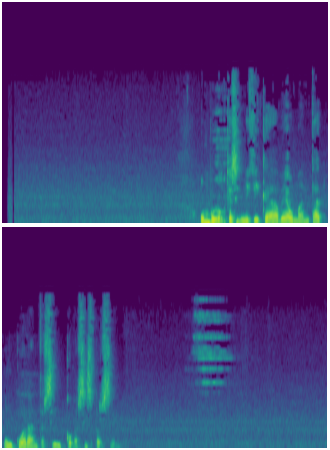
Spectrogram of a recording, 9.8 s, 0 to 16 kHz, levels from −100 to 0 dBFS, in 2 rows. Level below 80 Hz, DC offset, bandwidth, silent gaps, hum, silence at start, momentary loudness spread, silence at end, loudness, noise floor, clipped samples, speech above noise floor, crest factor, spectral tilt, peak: -76 dBFS; under 0.1%; 11.5 kHz; none; none; 2.95 s; 16 LU; 1.85 s; -21 LUFS; -58 dBFS; under 0.1%; 38 dB; 20 dB; -6.5 dB/octave; -4 dBFS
